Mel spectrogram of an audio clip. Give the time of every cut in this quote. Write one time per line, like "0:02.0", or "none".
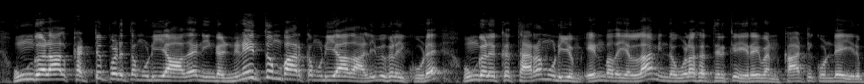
none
